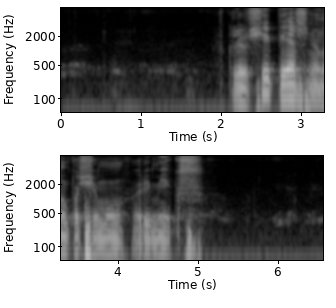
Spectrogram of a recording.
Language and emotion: Russian, sad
